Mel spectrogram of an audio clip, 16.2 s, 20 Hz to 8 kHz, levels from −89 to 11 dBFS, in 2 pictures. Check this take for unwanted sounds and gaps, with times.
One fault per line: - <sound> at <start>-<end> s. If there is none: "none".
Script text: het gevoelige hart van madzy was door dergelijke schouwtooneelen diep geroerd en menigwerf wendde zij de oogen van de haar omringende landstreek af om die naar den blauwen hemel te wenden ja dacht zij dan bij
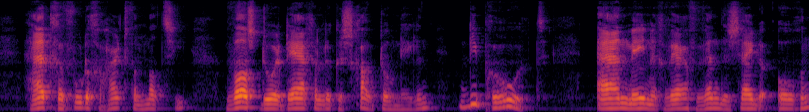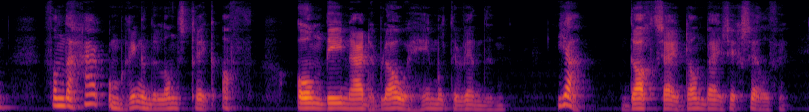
none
